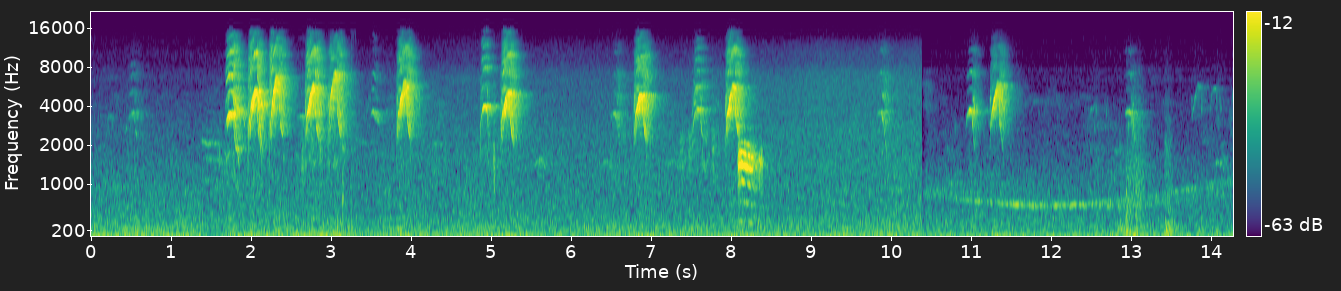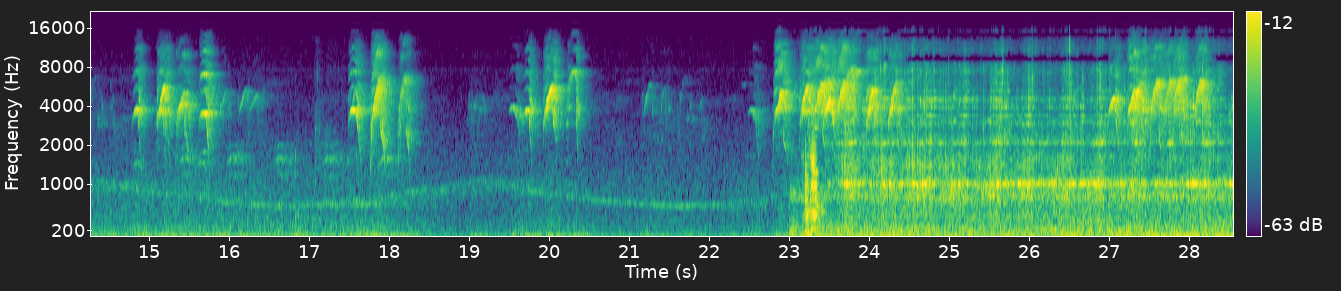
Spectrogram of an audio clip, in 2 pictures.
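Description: Small birds chirping, a few quick high calls at a time with pauses between. In the middle a faint tone slowly rises and falls, and about 23 seconds in the background turns suddenly louder and fuller.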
